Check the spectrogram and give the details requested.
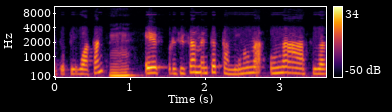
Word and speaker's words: Teotihuacán: Inclusive ahí en Teotihuacán, porque así se pronuncia Teotihuacán, es precisamente también una ciudad intraterrestre.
